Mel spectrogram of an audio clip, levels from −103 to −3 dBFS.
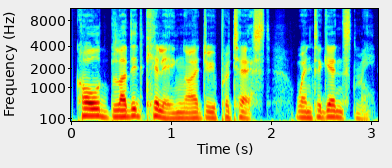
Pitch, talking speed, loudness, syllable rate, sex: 125 Hz, 195 wpm, -18 LUFS, 5.0 syllables/s, male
